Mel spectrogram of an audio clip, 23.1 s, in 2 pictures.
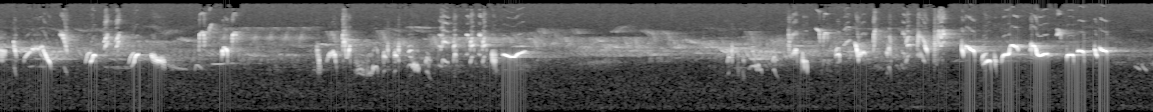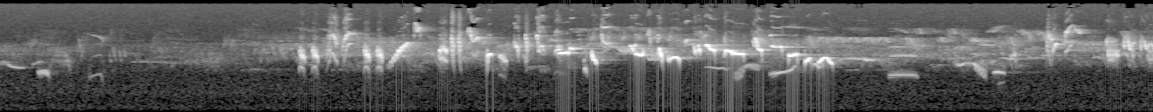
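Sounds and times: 
Eurasian blackcap singing: 0.0 - 12.9, 14.4 - 23.0.

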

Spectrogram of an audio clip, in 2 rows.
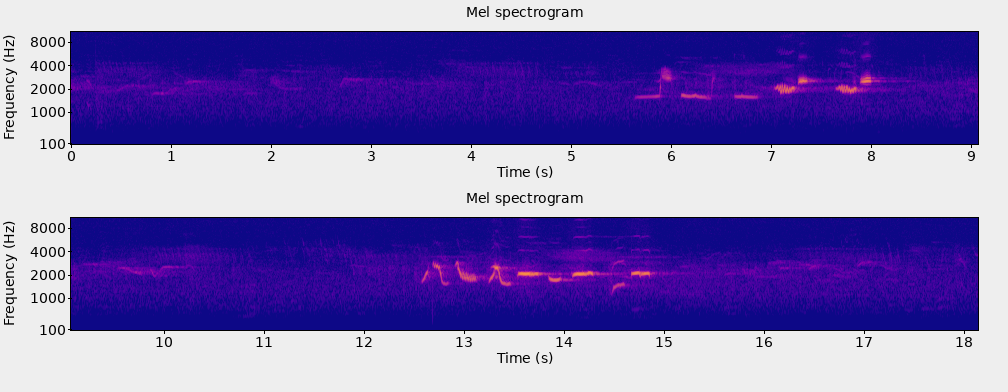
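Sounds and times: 
Eurasian blackbird singing: 5.7 - 8.1, 12.6 - 15.0.

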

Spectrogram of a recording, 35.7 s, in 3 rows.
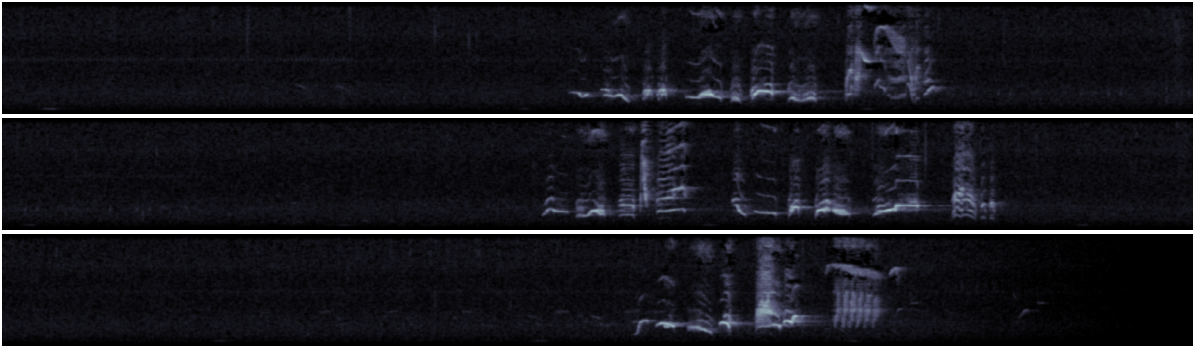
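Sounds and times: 
Eurasian blackbird song: 5.7 - 9.4, 17.3 - 21.9, 27.0 - 33.0, 34.0 - 34.3.

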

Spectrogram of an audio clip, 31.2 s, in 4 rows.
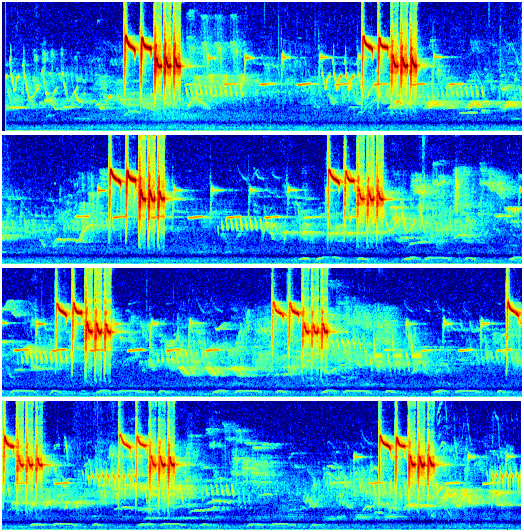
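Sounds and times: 
Eurasian blue tit song: 0.1 - 31.1.

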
